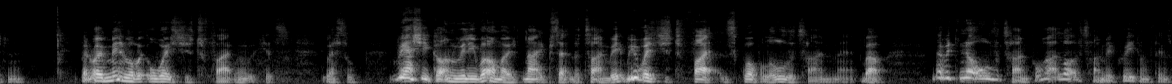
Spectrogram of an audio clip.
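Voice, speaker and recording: Gravelly raspy guy almost fifty, talking into his phone, keeps circling back and correcting himself. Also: medium pitch, huge pitch swings, fast, mellow. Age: 40s. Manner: repetitive, meandering, self-correcting. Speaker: vlogger. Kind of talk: rambling casual monologue to camera. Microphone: phone front camera.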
